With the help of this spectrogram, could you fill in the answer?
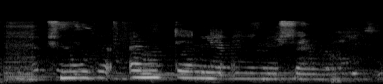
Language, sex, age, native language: Icelandic, female, 7, Icelandic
